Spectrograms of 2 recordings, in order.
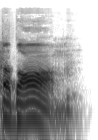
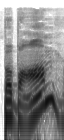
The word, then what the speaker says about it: Bob-omb: Bob-omb, really? – Bob-omb, yeah. – Wow. I guess it's true because like are you emphasizing the Bob or the bomb?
